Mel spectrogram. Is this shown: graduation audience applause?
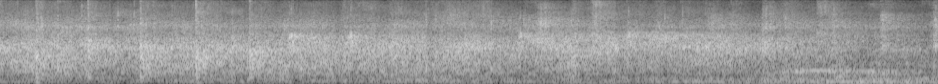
yes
